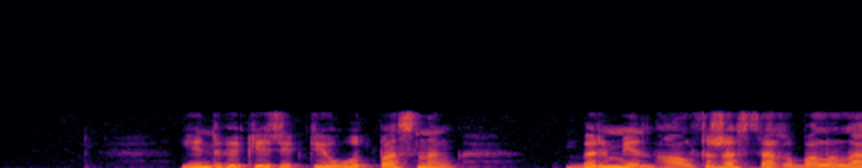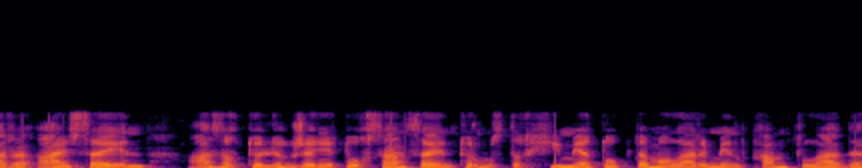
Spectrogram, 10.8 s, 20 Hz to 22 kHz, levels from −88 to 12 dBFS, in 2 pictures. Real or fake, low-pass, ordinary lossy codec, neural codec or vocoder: real; 7.2 kHz; none; none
